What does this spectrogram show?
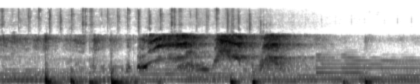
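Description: A chimpanzee hurls stones against a tree chosen for its deep, dull impact sound, producing several hollow thuds in loose pairs, then runs off, with loud, raspy screeching calls rising up in between.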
